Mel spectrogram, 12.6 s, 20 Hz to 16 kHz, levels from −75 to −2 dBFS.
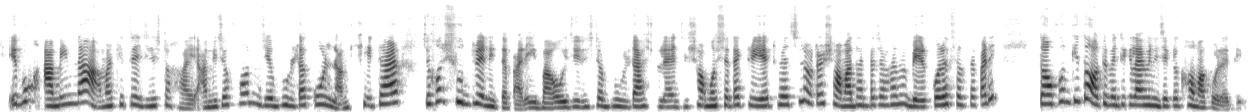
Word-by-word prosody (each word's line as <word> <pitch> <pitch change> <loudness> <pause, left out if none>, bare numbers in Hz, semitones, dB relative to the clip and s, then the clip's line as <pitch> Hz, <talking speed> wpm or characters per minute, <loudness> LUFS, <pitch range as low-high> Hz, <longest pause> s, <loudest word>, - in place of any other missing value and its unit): এবং 385 +2 -2 0.2
আমি 235 +4 +1
না 355 - +8
আমার 220 +4 0
ক্ষেত্রে 275 0 -7
এই - - -5
জিনিসটা 240 +2 -4
হয়। 150 -2 -5
আমি 195 +3 -1
যখন 310 +5 -5 0.2
যে 240 - +1
ভুলটা 250 -1 -1
করলাম, 240 -11 -1 0.2
সেটা 290 +2 +2 0.4
যখন 375 +6 -1
শুধরে 310 -4 +3
নিতে 180 -5 -2
পারি 170 - -2
বা 165 - +3
ওই 185 - +3
জিনিসটা 200 +3 -5
ভুলটা 210 -1 -1
আসলে 205 -3 -6
যে - - -10
সমস্যাটা 240 +2 +1
ক্রিয়েট 230 -1 +2
হয়েছিল 270 +7 -2
ওটার 305 +1 -3
সমাধানটা 245 +1 +3
যখন 260 +2 -4
আমি 295 - -4
বের 205 -1 +4
করে 260 +1 +5
ফেলতে 260 -1 -5
পারি, 480 - +2 0.5
তখন 295 +6 +4
কিন্তু 390 +4 -1
অটোমেটিক্যালি 265 -2 0
আমি 255 - 0
নিজেকে 230 +1 -3
ক্ষমা 230 -7 +3
করে - - -5
দিই। 360 0 -18
255 Hz, 205 wpm, -23 LUFS, 225-285 Hz, 0.5 s, না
